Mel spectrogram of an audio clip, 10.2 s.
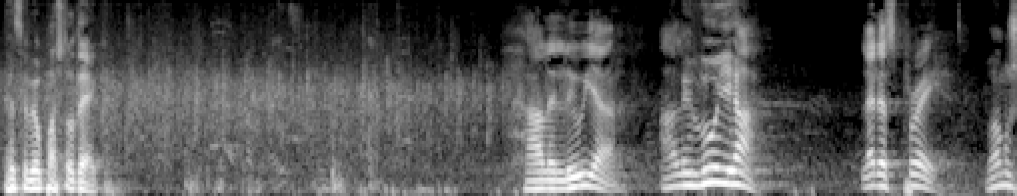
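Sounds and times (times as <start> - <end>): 
audience applause: 0.0 - 5.7
speech: 0.1 - 1.2, 5.3 - 7.7, 8.6 - 10.1.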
